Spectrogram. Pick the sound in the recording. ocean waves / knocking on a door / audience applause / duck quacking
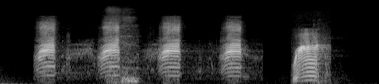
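duck quacking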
